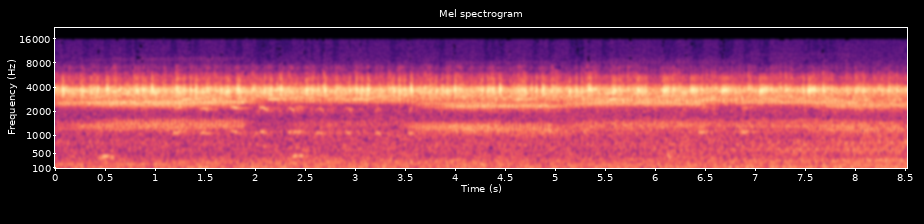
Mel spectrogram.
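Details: Tree frogs at night in a North Carolina backwoods swamp produce a thick, steady high trilling wall of sound, with softer lower pulsed calls drifting in and out and a few faint deep croaks.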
